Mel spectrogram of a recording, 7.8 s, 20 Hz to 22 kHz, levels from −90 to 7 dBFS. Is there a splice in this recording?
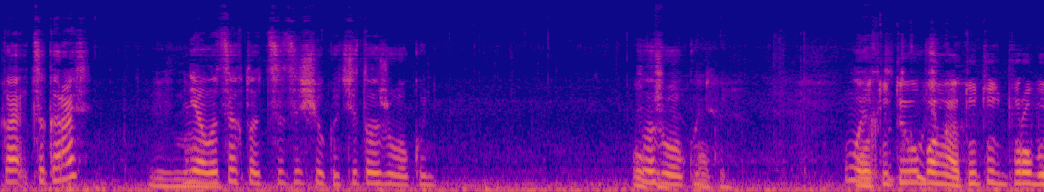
no; 0 cuts

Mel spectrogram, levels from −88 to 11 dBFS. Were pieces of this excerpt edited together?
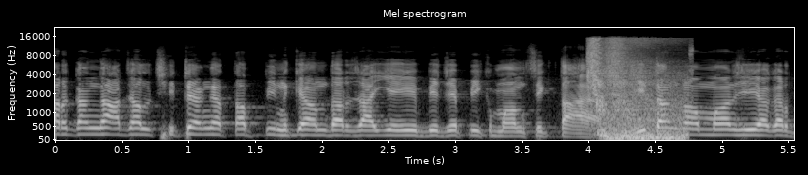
yes; 1 cut; at 4.2 s

